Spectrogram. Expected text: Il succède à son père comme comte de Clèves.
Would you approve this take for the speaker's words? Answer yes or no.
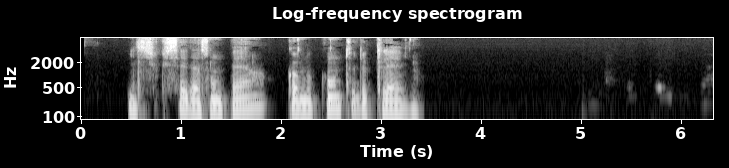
yes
